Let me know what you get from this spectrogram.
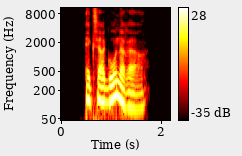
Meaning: inflection of exergon: 1. strong/mixed nominative masculine singular comparative degree 2. strong genitive/dative feminine singular comparative degree 3. strong genitive plural comparative degree
- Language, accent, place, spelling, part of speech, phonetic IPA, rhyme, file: German, Germany, Berlin, exergonerer, adjective, [ɛksɛʁˈɡoːnəʁɐ], -oːnəʁɐ, De-exergonerer.ogg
